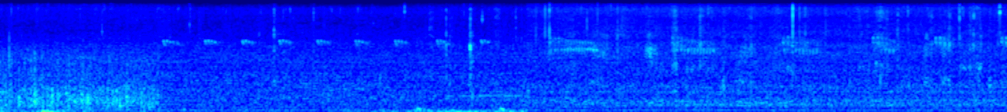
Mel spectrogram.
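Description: Faint high-pitched bird calls: a run of about ten short notes, about three a second, then looser chirps later on, over light scattered clicks and crackles.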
